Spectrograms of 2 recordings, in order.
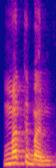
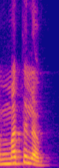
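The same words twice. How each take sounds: First: "मतबल" with b before l; mispronounced word. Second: Said in the usual way. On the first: Shown as a demonstration. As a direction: say "मतबल", swapping the sounds of मतलब. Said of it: "मतबल का कोई अर्थ है नहीं". ("मतबल", ब और ल उलटकर गलत उच्चारण) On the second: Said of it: "मतबल नहीं".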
